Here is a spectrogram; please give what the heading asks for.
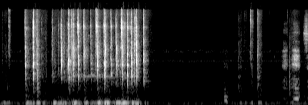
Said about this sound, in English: Somebody mentioned yesterday about the tip tap on my keyboard.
